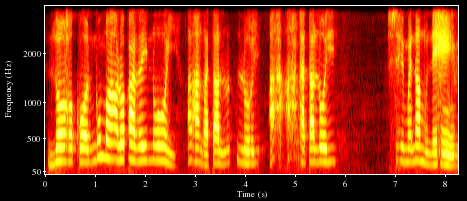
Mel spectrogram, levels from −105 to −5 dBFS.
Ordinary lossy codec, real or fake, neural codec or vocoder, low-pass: none; fake; codec, 16 kHz in and 24 kHz out, 0.8 kbps, FocalCodec, streaming, 65536 codes; 3.6 kHz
